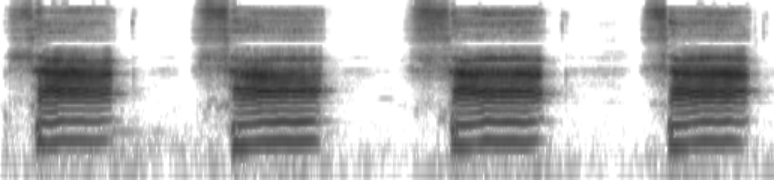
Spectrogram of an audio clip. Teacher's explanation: আমরা যখন ছাকে পড়বো তখন অবশ্যই অবশ্যই খেয়াল রাখতে হবে যেন আমাদের জিহ্বার আগা এবং দাঁতের আগা এই দোনোটা একসাথে লাগে দোনোটা একসাথে লাগিয়ে পড়তে হবে সা প্রয়োজনে আমরা আয়নার সামনে দাঁড়িয়ে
